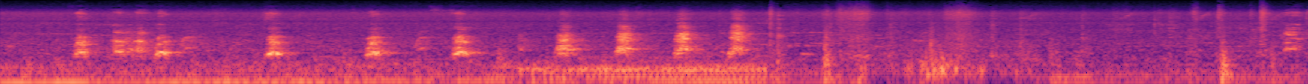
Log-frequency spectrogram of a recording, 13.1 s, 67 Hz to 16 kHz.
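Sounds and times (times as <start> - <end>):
dog barking: 0.7 - 3.0, 3.6 - 7.7.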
